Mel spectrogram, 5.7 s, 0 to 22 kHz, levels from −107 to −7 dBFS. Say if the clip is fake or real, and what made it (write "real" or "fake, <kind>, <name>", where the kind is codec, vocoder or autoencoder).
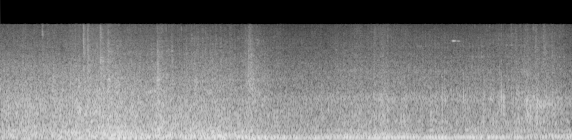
real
